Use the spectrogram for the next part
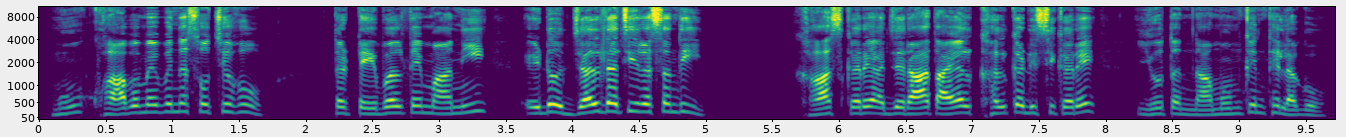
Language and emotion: Sindhi, surprised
